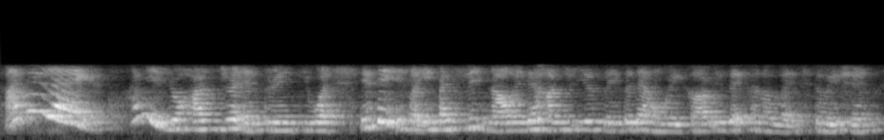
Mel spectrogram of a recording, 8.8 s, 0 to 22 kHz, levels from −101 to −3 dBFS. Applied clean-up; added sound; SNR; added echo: none; Cowbell; 14 dB; reverberation time 0.6 s.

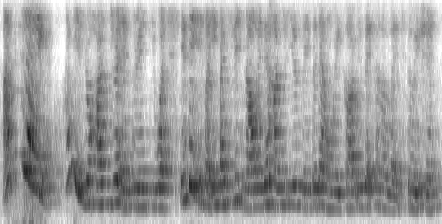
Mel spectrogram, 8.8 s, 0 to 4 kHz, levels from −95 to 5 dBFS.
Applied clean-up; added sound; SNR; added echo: neural separator model SepFormer DNS4.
